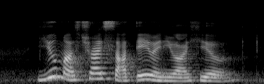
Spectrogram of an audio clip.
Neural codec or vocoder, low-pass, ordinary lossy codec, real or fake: none; none; none; real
